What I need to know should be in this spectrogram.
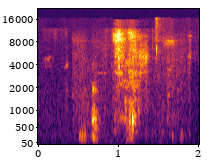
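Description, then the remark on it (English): A small dog that has just come into the room makes a few quiet, short grumbling growls in quick succession, with brief snuffly bursts in between, heard faintly and alone with no talking. “Sorry, my little dog just came in here.”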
